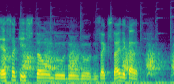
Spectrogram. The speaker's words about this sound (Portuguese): Desculpa o cachorro, gente.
